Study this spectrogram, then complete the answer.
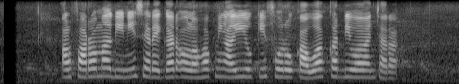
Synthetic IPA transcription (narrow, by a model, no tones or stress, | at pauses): ʔalfaɾɔmaldinisɛɾɛɡarɔlɔɦɔk̚niŋalijukifuɾukawakɨrdiwawaɲt͡ʃaɾa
